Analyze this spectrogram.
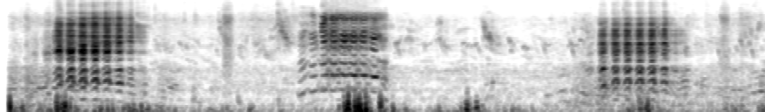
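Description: A goat gives three loud, quavering bleats, spaced a few seconds apart.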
